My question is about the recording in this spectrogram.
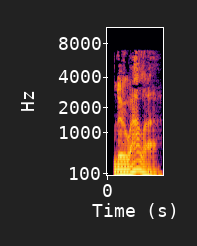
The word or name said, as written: Luella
